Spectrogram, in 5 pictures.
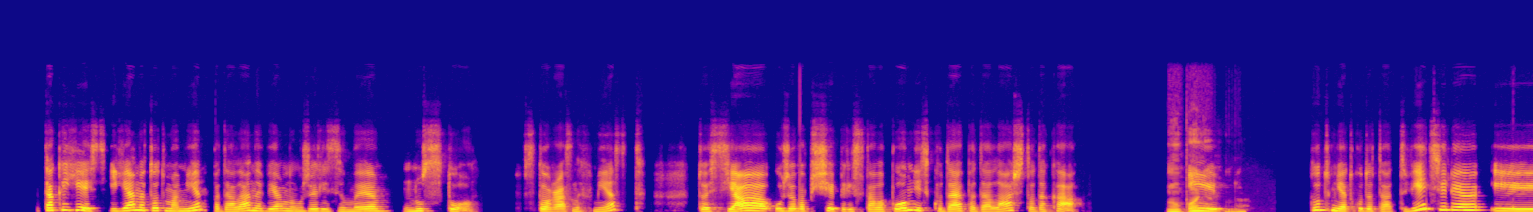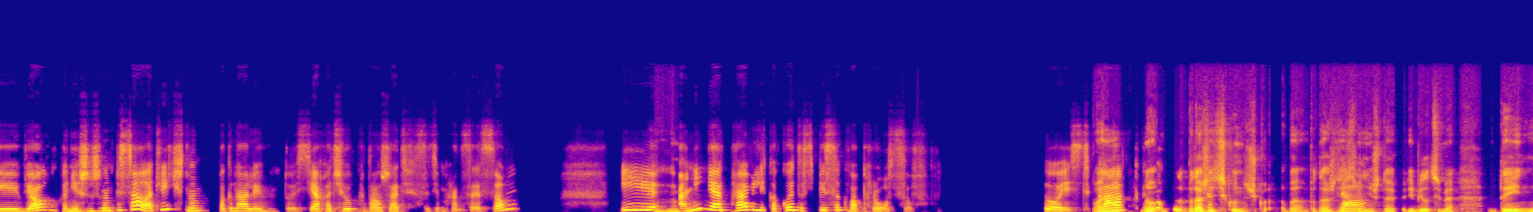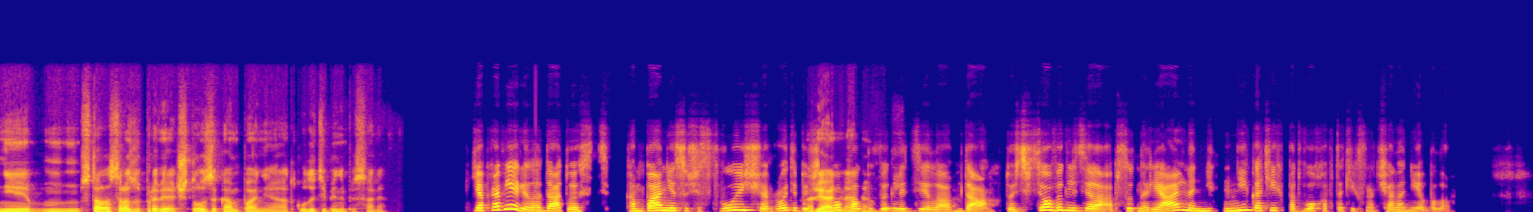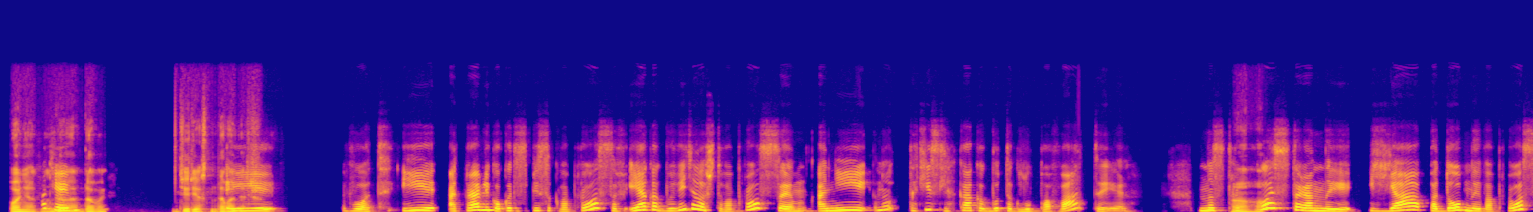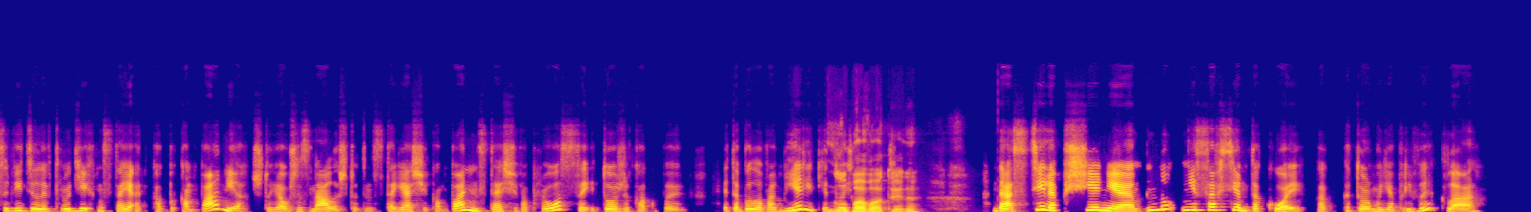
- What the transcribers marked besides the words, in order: none
- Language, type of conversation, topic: Russian, podcast, Как ты проверяешь новости в интернете и где ищешь правду?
